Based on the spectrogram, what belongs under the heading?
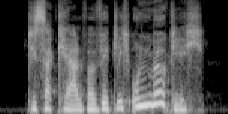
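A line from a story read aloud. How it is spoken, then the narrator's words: Angry hiss through pressed lips. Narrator (German): wütend presste die Lippen zusammen, ehe sie zischte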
